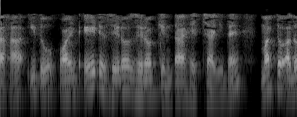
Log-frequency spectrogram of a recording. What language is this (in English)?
Kannada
